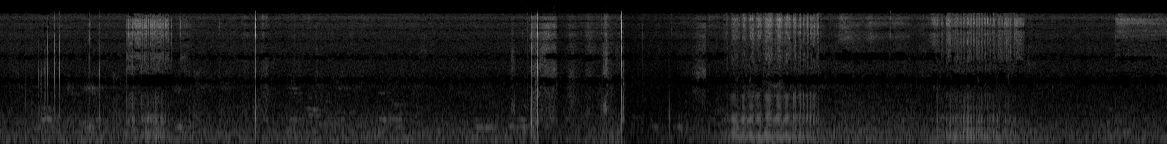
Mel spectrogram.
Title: Little Dog Snores SUPER Loud!!!!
